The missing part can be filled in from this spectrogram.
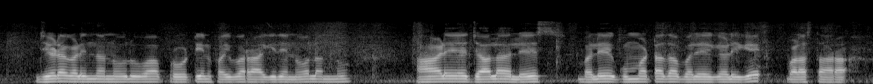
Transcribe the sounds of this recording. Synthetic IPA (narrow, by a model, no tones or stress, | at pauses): d͡ʒɛːɽɐɡɐɭind̪ɐnoːluʋɐpɾoːʈiːnpʰɐjbɐɾaːɡid̪e̞noːlɐnːu | aːɭɛjɐd͡ʒaːlɐleːs | bɐleɡumːɐʈːɐd̪ɐbɐlɛɡɐɭiɡe̞ | bɐɭɐst̪aːɾɐ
